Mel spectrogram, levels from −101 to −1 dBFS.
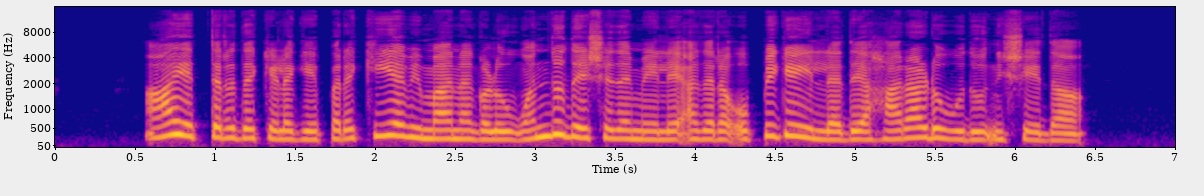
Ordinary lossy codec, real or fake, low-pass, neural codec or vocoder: none; real; 14.4 kHz; none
